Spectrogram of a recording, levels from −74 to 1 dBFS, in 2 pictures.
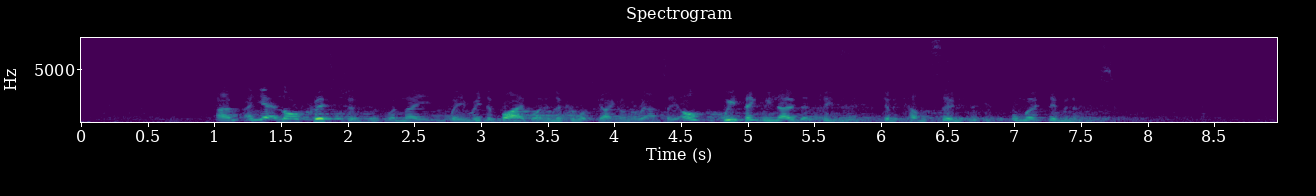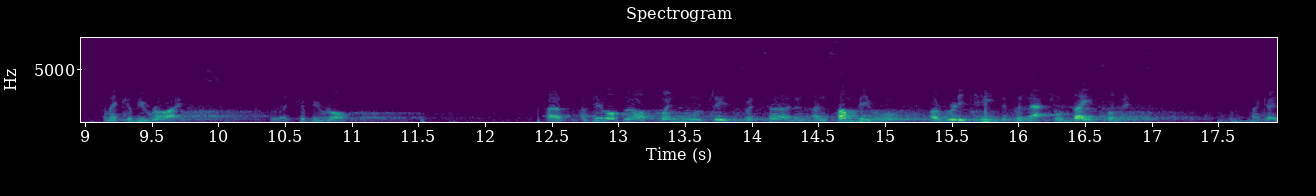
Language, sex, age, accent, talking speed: English, male, 40-59, British, 245 wpm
